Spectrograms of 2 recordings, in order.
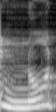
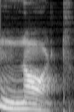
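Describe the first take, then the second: First: The vowel is a long 'oh' sound. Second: The vowel is a short open 'aw' sound. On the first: The speaker calls it wrong. "इसे हम पढ़ेंगे नोट नहीं पढ़ेंगे" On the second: The speaker calls it right. "इसे पढ़ते हैं नॉट"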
